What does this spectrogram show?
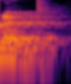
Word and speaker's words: read: Verb first form ആകുമ്പോൾ നമ്മൾ എന്ത് വയ്ക്കും? റീഡ് എന്ന് പറയാം, റീഡ്. സെക്കൻഡ് ഫോം ആകുമ്പോഴോ റെഡ് എന്ന് പറയും. തേർഡ് ഫോം ആകുമ്പോഴോ എന്താ പറയുക? റെഡ് എന്ന് പറയാം. Okay, റീഡ്, റെഡ്, റെഡ്.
